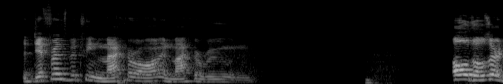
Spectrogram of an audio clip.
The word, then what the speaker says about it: macaron: Well, if the definition they give applies to both and they say macaroon once and macaron once, they should accept both like nah nah.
